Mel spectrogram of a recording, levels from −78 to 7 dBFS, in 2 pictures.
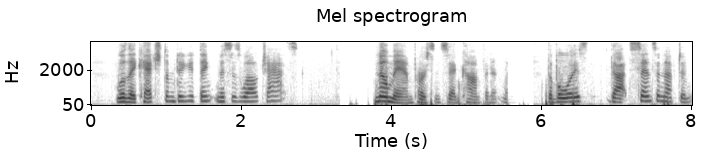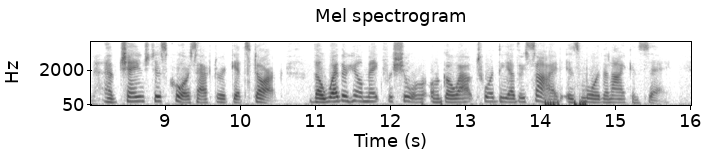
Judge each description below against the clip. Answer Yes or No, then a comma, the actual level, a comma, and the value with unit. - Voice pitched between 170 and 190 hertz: Yes, medium, 185 Hz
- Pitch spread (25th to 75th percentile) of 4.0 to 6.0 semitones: Yes, average, 4.4 semitones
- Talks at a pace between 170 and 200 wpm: Yes, average, 180 wpm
